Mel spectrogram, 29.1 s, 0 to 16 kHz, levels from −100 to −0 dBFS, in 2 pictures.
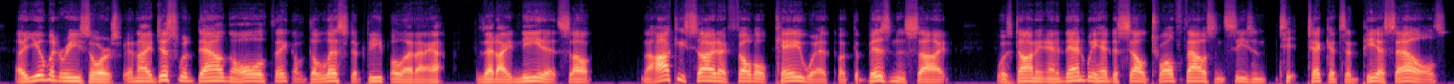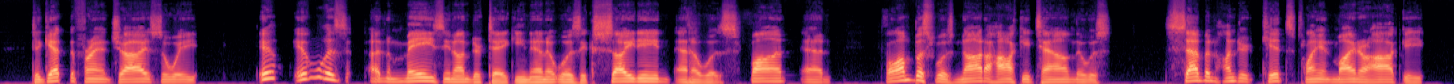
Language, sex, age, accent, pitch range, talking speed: English, male, 60-79, American, 110-145 Hz, 165 wpm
